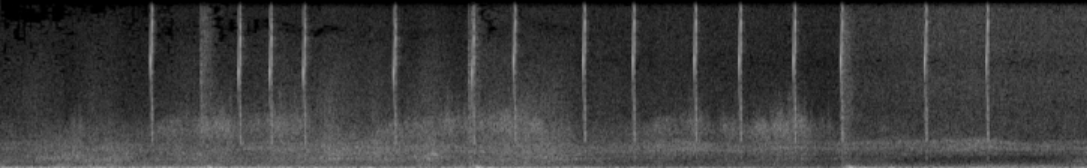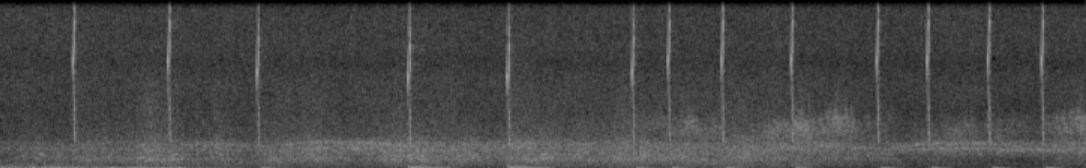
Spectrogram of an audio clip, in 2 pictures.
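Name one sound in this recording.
Soft electronic menu clicks tick in quick bursts.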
